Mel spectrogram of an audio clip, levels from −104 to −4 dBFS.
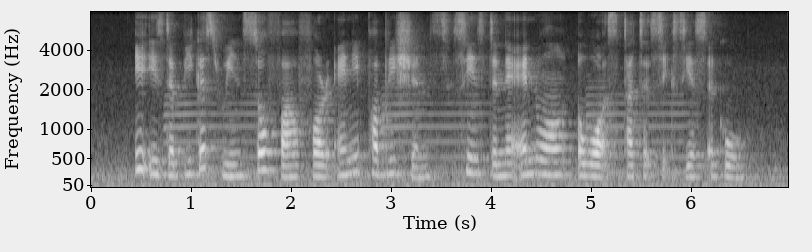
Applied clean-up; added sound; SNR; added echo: none; Trumpet; 20 dB; none.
